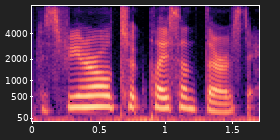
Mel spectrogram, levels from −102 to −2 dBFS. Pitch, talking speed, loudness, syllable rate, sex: 230 Hz, 210 wpm, -15 LUFS, 6.2 syllables/s, female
